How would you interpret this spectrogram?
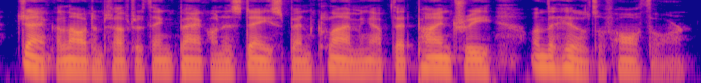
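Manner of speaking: plain reading voice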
